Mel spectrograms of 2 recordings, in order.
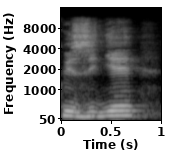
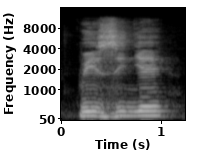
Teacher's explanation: Thế còn bạn, bạn vẫn làm nghề đầu bếp phải không? Cuisinier, chúng ta phát âm S thành Z bởi vì nó đứng giữa hai nguyên âm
